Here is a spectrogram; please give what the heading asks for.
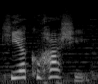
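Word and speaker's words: ひゃくはち: He said, 108 in Japanese is read Hyakuhashi. It rhymes with shakuhashi, a traditional recorder-like instrument which is also slang for blowjob.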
